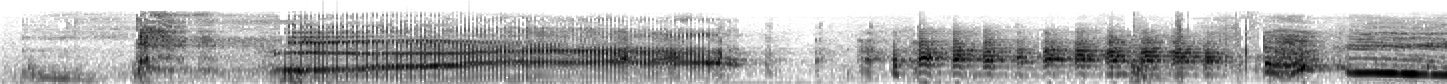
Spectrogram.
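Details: Male doing deliberate burps: a long, loud, drawn-out voiced burp, then a run of shorter belches, ending with a rough final burp; repeated burping.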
